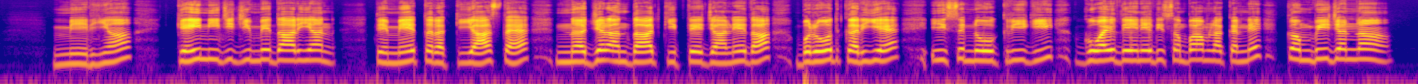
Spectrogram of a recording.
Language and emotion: Dogri, fearful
